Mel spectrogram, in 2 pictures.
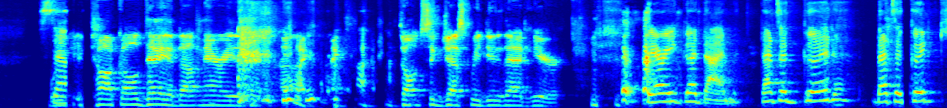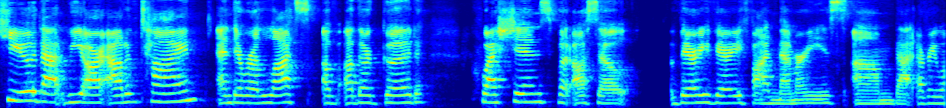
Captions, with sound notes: We could talk all day about Mary Avara. I don't suggest we do that here. [Group laughter] Very good then. That's a good cue that we are out of time. And there were lots of other good questions, but also very, very fond memories that everyone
